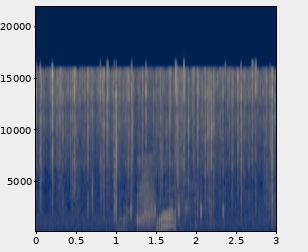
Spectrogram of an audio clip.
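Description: A young man speaks briefly and quietly into a microphone.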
